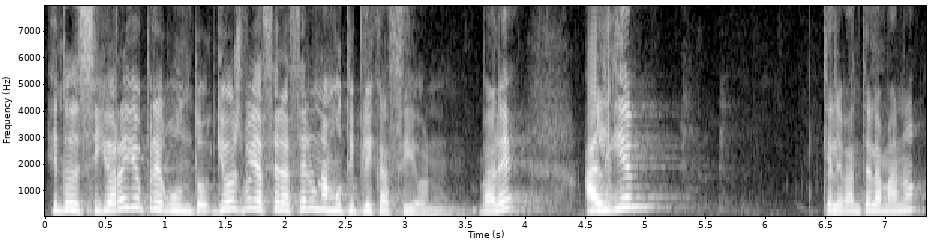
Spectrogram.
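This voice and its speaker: A woman's voice: on the high side, a little mellow. A woman giving a conversational conference talk to teachers, often asking the audience questions. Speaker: math education speaker. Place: large hall with audience. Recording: reverberant hall.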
